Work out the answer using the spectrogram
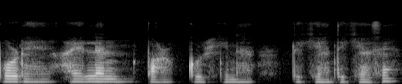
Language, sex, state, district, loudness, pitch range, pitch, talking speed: Nagamese, male, Nagaland, Kohima, -23 LUFS, 115-130 Hz, 120 Hz, 120 wpm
